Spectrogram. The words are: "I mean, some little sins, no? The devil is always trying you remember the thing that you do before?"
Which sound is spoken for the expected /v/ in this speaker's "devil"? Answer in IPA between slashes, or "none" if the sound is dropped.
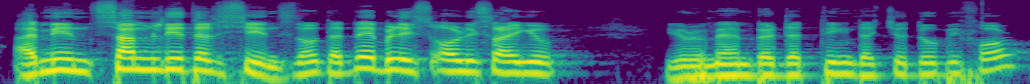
/b/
